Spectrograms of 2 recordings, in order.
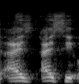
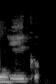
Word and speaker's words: Iko: Is it Mazi ICO? Okay, ICO. Okay, I thought it's Iko.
